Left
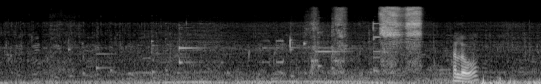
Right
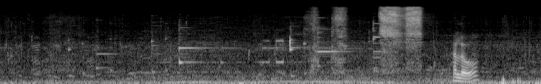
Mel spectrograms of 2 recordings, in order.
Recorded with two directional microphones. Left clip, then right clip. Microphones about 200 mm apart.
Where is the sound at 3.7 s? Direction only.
Centre (ahead or behind).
